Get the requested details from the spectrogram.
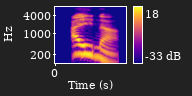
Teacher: ইয়াই লিনকে নরম আওয়াজে তাড়াতাড়ি পড়তে হয়, টান দেওয়া নিষেধ। নুনের উপরে জবর আছে, জবরটি হলো হারাকাত, হারাকাতের পর তাড়াতাড়ি পড়তে হবে, টান দেওয়া নিষেধ।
